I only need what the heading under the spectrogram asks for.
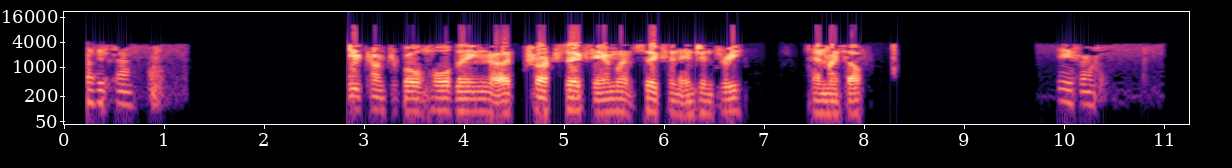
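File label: Incident Tac 2, Scanner audio recording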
